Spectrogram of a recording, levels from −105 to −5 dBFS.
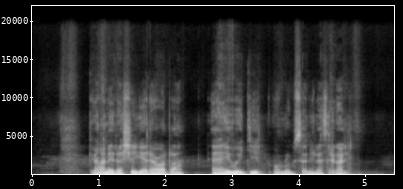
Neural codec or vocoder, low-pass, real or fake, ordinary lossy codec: vocoder, 44.1 kHz, 128 mel bands, Pupu-Vocoder; 19.8 kHz; fake; none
